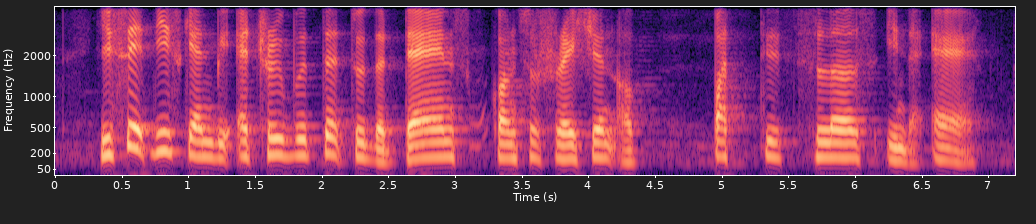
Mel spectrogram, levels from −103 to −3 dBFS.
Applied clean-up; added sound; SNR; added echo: none; none; none; none.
